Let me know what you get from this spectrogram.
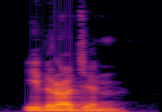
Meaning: hydrogen
- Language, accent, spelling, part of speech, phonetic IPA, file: Catalan, Valencia, hidrogen, noun, [iˈðɾɔ.d͡ʒen], LL-Q7026 (cat)-hidrogen.wav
